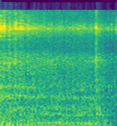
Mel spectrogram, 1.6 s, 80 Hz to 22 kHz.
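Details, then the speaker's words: Honda Beat Street (2017–2019) scooter, test start after throttle body cleaning while the twist grip still sticks from rust: smooth, even single-cylinder putter settling without hesitation or surging; normal idle. "Oke, ini untuk sementara kita tes dulu hidup. Oke. Oke, normal. Oke, normal, Guys, ya. Oke, mantap."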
